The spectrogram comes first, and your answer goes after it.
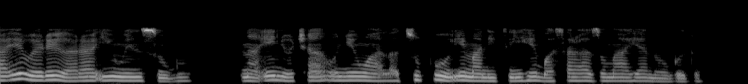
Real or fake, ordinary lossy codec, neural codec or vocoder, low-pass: real; none; none; 5.4 kHz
